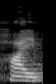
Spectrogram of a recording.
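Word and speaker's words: hymn: भी N silent है डैम हाइम इन सभी वर्ड में एन लेटर साइलेंट है तो किसी भी वर्ड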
